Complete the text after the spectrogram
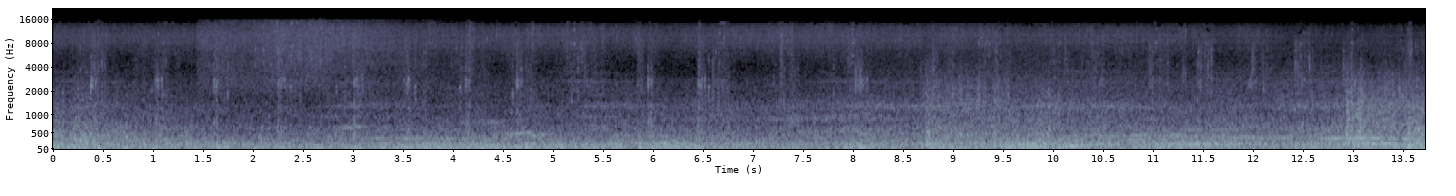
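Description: Heavy boots crunch on snow in slow, regular steps.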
